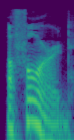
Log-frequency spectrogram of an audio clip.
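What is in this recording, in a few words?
"afford", American English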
